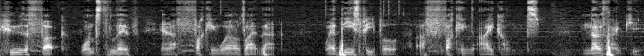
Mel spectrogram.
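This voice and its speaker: A man's voice: extremely low pitch, rough recording. A tired man ranting in casual commentary over gameplay, rambling and swearing heavily with lots of fillers. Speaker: gaming video creator.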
